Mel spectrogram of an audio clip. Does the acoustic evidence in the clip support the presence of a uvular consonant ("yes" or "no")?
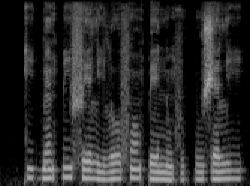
no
